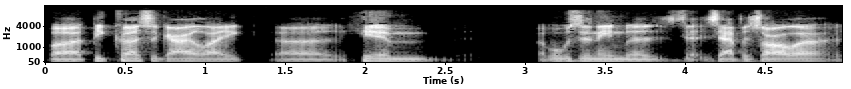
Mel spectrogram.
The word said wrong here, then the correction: Zavala: Am I saying that incorrectly? Probably Zavala. Yeah.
